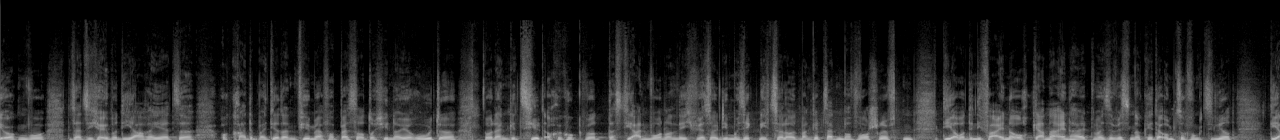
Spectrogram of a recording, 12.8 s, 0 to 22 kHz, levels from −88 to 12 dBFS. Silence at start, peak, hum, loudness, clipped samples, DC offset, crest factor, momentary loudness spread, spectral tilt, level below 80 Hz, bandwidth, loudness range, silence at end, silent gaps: 0 s; -12 dBFS; none; -25 LUFS; under 0.1%; under 0.1%; 12 dB; 5 LU; -6 dB/octave; -66 dBFS; 17 kHz; 1 LU; 0 s; none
